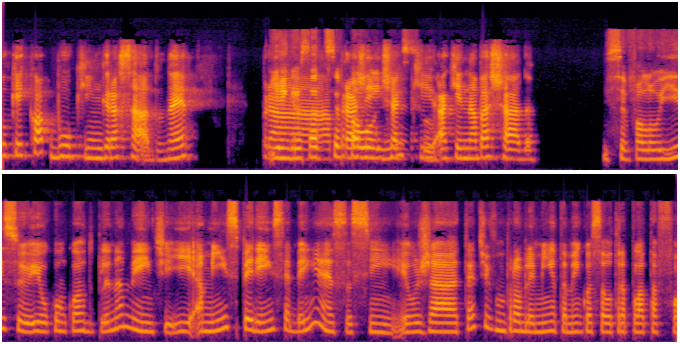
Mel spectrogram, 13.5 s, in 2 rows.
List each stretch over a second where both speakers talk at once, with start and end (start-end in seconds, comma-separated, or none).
2.6-4.4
